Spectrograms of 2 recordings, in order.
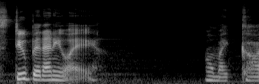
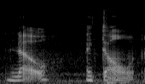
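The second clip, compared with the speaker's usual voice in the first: ordinary delivery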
